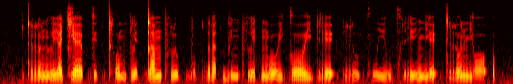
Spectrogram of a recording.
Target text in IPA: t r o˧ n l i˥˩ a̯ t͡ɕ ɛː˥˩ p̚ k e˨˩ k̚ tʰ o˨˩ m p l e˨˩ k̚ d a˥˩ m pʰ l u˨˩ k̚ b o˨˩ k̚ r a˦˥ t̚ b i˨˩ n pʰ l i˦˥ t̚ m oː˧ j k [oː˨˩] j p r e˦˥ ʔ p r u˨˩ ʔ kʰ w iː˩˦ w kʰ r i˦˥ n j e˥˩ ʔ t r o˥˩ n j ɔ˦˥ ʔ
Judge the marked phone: incorrect: oː˥˩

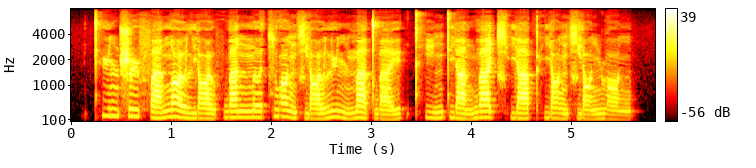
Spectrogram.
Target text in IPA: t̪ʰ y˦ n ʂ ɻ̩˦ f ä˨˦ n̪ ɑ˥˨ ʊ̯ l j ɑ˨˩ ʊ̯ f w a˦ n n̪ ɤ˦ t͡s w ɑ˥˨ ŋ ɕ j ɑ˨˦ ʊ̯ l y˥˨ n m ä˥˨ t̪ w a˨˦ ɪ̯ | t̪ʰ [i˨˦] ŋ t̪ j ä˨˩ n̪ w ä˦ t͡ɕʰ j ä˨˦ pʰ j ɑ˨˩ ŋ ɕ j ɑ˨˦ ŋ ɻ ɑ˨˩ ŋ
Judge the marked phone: correct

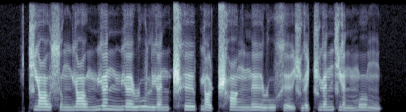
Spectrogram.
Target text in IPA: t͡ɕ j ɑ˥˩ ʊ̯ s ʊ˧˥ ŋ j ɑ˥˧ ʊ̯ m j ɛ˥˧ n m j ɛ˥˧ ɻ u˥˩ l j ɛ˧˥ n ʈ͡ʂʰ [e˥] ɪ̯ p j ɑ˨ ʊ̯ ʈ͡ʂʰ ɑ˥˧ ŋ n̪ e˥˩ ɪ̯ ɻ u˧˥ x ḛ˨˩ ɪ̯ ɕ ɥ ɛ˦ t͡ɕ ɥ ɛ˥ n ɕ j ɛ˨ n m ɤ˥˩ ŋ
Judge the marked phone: correct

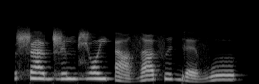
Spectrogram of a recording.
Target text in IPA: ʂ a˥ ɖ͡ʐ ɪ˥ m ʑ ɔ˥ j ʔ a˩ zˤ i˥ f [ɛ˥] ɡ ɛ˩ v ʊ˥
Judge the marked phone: incorrect: ɪ˥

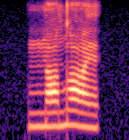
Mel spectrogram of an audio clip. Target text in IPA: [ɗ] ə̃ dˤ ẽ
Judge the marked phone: incorrect: n̪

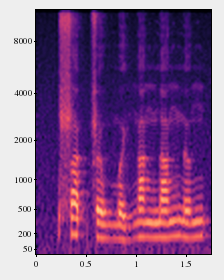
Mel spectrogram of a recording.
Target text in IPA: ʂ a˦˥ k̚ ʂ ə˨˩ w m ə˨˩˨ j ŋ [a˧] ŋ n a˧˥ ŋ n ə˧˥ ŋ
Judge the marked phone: correct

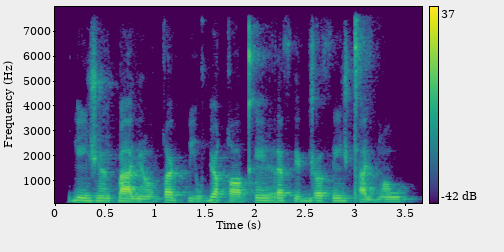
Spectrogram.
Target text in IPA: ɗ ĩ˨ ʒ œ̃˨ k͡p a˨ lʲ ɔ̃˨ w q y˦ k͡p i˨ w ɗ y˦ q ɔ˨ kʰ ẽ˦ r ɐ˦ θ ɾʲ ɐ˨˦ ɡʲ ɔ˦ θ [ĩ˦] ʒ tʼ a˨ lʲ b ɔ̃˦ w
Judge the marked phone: correct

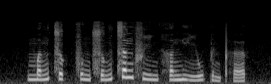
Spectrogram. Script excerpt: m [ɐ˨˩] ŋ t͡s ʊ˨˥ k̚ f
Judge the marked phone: incorrect: ɐ˨˥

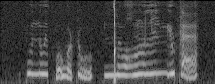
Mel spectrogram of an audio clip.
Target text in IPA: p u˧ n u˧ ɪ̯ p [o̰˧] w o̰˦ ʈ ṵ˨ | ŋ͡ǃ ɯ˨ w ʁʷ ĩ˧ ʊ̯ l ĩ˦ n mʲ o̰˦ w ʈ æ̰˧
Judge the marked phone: incorrect: o̰˨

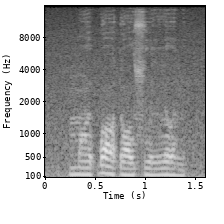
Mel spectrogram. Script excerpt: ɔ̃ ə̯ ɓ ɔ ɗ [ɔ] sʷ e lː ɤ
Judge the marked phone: correct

